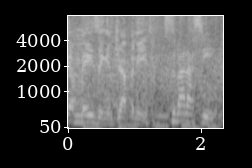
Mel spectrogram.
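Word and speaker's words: すばらしい: Subarashi. Subarashi.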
